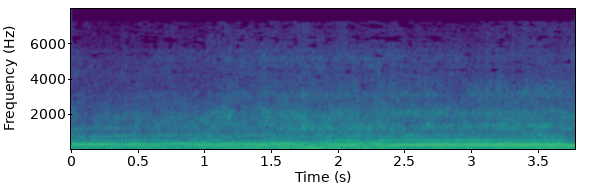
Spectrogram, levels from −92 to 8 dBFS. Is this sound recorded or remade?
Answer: remade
